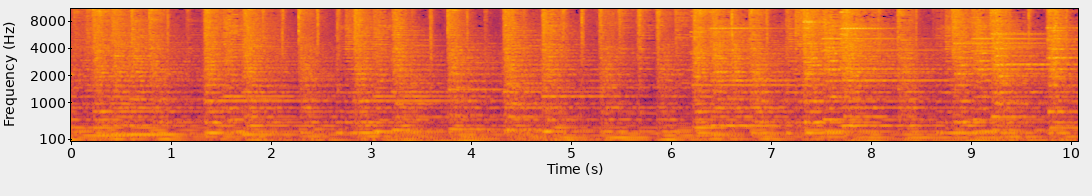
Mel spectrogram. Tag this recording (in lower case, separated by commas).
theme music, music, middle eastern music, soundtrack music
